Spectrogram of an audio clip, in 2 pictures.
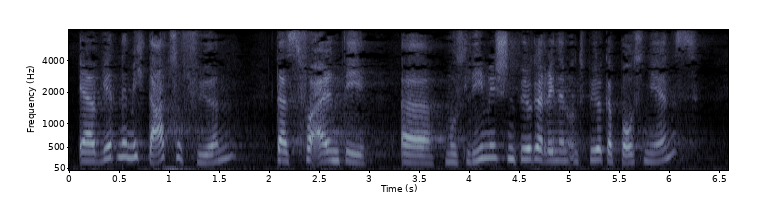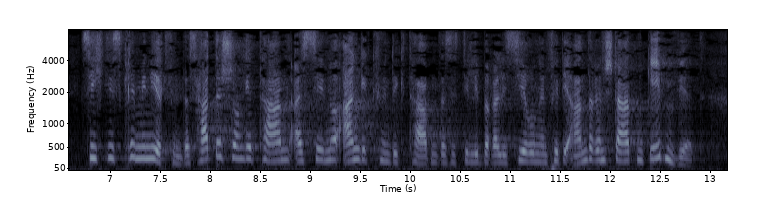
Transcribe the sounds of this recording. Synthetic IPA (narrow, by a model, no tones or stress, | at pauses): ʔeːɐvɪɐtnɛːmlɪçd̥at͡suːfyːʁən | d̥asfoːɐʔaləmd̥iː | mʊsliːmɪʃn̩bʏɐɡɐʁɪnənʊntb̥ʏɐɡɐb̥ɔsniənsː | ɪçd̥ɪskʁ̥iminiːɐtfyːln̩d̥ashatɛsʃoːnɡətʰaːna̰lssiːnuːɐʔanɡəkʰʏndɪçthaːbm̩d̥asɛsd̥iːlibɛʁaliz̥iːʁ̞ʊŋənfyːɐdiːʔandəʁ̞ənʃtaːtn̩ɡ̥eːbm̩vɪɐt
